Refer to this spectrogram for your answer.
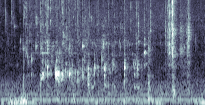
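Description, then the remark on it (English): Sparkling water is poured into a glass, a busy fizzing crackle of bubbles with small clinks and drips, steady for a few seconds with a brighter burst near the end. “So let's try the sparkling, and then we'll do bottle cap ratings on both, yeah?”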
